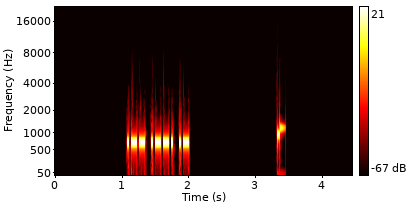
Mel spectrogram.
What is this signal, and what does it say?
Morse code, heard as a keyed tone, about 40 wpm, 700 Hz. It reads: WPA
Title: ARRL Sections 40wpm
